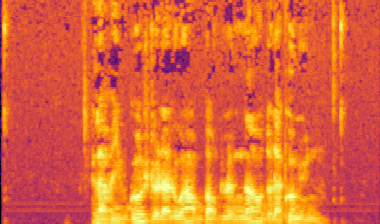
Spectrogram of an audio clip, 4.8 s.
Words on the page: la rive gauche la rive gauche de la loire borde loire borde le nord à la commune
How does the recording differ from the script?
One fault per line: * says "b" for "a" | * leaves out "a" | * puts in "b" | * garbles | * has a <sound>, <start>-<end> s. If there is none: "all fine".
* leaves out "la rive gauche"
* leaves out "loire borde"
* says "de" for "à"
